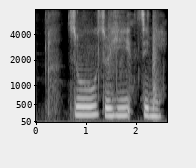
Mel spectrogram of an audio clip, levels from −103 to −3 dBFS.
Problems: none marked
